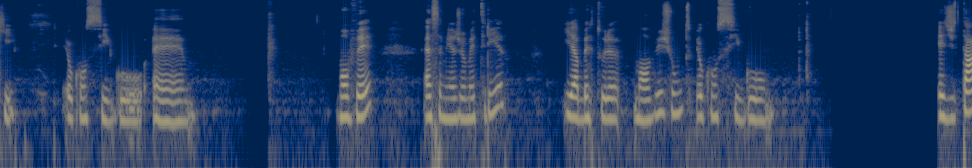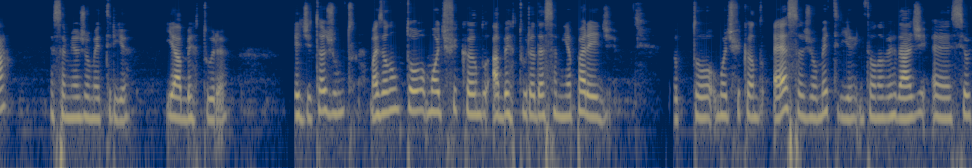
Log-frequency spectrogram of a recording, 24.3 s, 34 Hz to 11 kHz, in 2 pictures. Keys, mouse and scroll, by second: 9.4 click, 10.1 s, 17.8 click, 20.9 click, 24.0-24.3 drag.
